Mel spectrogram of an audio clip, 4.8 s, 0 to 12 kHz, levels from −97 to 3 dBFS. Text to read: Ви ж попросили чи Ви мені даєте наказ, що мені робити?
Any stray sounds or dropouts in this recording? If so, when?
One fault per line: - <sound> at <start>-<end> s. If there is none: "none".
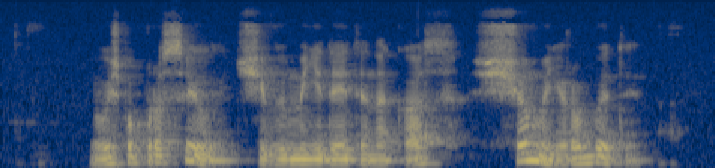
none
